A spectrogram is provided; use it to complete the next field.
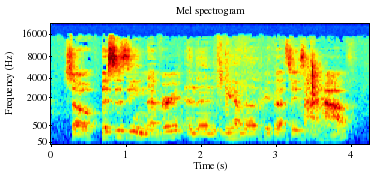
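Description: This man has a medium pitch, ordinary pitch variation and a fairly bright tone at a fairly quick pace. Strong room echo surrounds his voice.

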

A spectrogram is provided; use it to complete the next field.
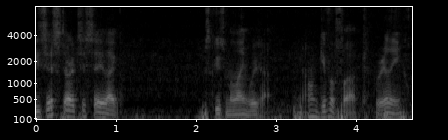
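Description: Soft-spoken and very deep in pitch, a man talks at a fairly quick pace over noticeable background noise. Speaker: ASMR vlogger. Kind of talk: ASMR eating video with casual rant. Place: home room. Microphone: phone near.

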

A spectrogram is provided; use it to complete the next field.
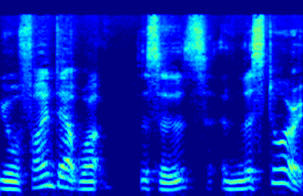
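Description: A woman with a New Zealand accent speaks in a dark, mellow tone with lively intonation. The background is quiet. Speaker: book reviewer. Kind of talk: scripted book review read. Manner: hesitant, with filler sounds. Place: home room.

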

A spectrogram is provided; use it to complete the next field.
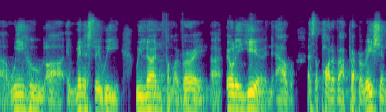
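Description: A man's fairly low voice with vocal fry and ordinary pitch variation, over light background noise. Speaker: pastor. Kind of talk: sermon. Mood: relaxed, anecdotal. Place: church. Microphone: headset.

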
